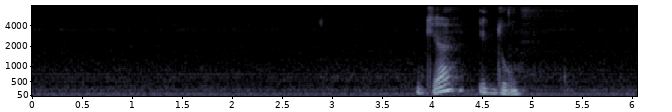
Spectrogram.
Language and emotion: Russian, neutral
